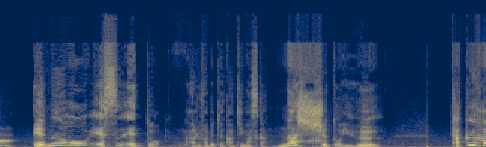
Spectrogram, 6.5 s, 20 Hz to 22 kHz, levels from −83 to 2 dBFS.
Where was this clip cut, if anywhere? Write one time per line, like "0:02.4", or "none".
0:01.9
